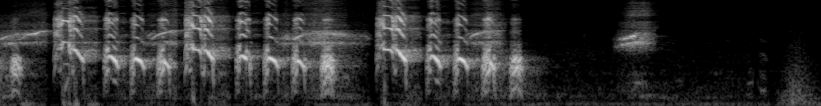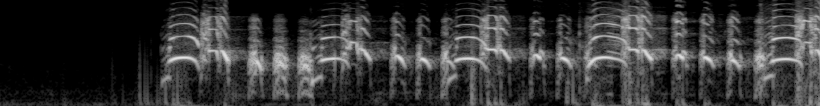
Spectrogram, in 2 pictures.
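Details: Grey francolin, locally called Dakhni teetar, calling in two bursts: first a harsh chattering series, then after a two-second pause, loud arched ringing notes repeated rhythmically, several per second.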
